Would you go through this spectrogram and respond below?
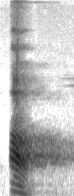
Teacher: विवृत, विवृत स्वर, विवृत का मतलब पूरा मुख द्वार खुलता है। आ कहोगे तो पूरा का पूरा मुंह आपका खुल जाएगा, पूरी गुफा खुल जाएगी।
